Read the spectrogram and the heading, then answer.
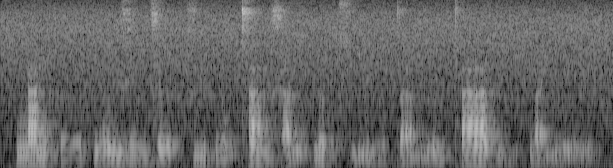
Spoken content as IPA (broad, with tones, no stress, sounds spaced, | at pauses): ŋ a˧ ŋ h ə̤ː˨˩ h w o˧ n ɣ ɛ̤˨˩ n z əː˨˩ k̚ x ɨ˧ h w ə̰˧˨ m t̪ʰ a˧ m x a˧˩ ŋ h w ə˦˥ p̚ x i˧˩ ɲ o̤˨˩ t̪ a˧˩ m ŋ ə˨˦ j t̪ʰ aː˦˥ t̚ v i̤˨˩ h w a̰˧˨ j ŋ e˧˩˨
